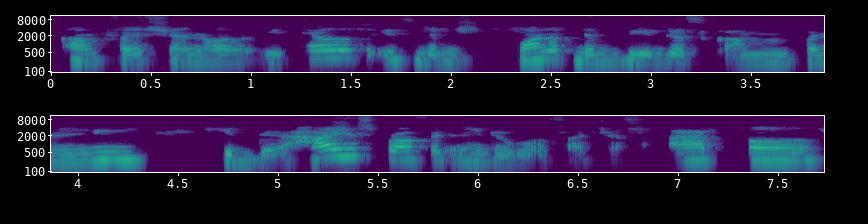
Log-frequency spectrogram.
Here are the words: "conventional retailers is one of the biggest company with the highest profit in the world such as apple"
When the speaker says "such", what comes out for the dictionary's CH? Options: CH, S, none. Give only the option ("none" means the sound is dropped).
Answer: CH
